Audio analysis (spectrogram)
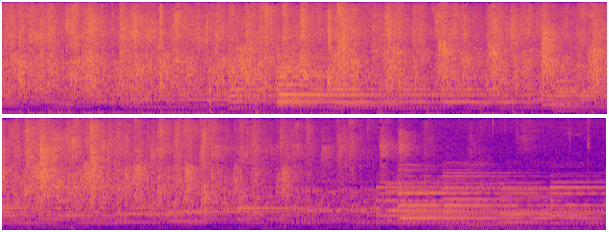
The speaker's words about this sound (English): Why don't we just give a round of applause for that? That's a great step of faith.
